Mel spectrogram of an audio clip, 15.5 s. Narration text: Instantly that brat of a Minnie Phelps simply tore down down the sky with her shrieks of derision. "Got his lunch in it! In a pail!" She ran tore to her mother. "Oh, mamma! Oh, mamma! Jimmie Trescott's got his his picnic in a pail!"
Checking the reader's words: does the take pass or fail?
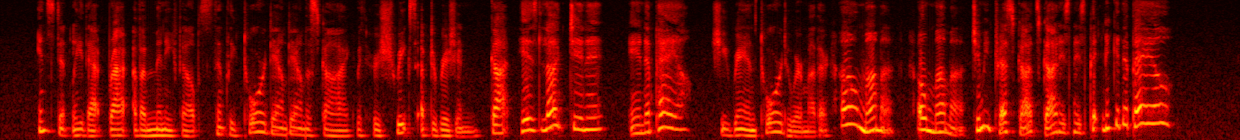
pass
